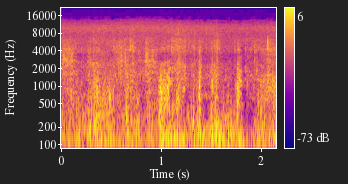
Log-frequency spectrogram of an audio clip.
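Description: Strong wind buffets the microphone on an icy early-spring mountain hike, a loud, continuous roaring rumble with gusty surges and no speech.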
